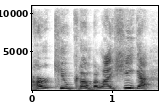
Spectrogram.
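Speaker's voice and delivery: ordinary talk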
